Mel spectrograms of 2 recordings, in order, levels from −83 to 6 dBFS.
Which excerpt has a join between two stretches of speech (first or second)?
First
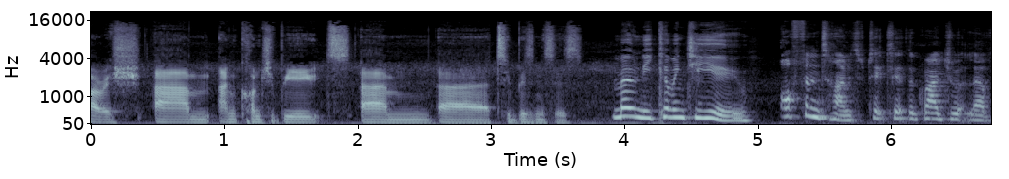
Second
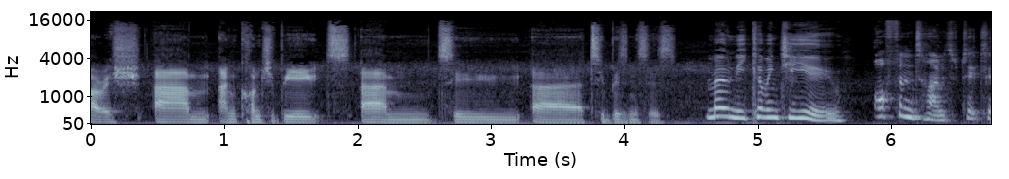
first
